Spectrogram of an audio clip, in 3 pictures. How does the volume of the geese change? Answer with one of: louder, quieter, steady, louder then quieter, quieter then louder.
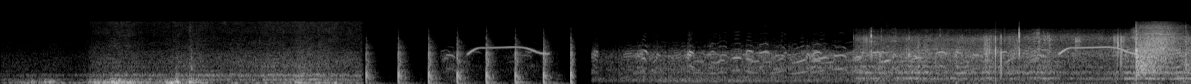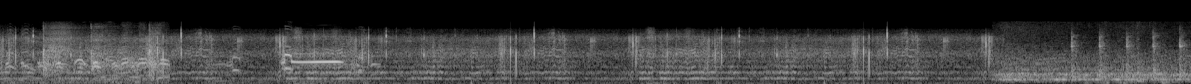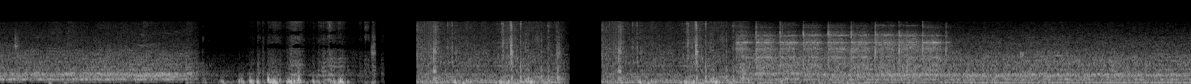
louder.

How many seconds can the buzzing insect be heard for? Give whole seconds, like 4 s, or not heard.
31 s.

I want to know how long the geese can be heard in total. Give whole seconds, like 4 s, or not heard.
11 s.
